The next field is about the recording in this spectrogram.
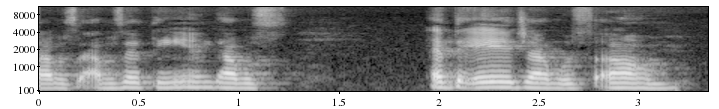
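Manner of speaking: fighting tears, faltering, words breaking off. Telling listeners about feeling alone with no support, holding back tears. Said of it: "I'm trying not to cry".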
